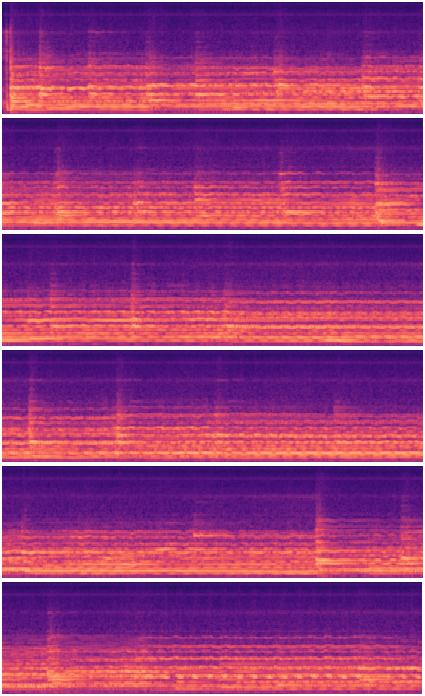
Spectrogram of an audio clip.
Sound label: piano and organ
